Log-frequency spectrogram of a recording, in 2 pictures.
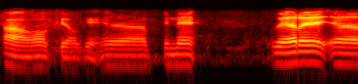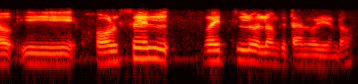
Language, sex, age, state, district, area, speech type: Malayalam, male, 18-30, Kerala, Kollam, rural, conversation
